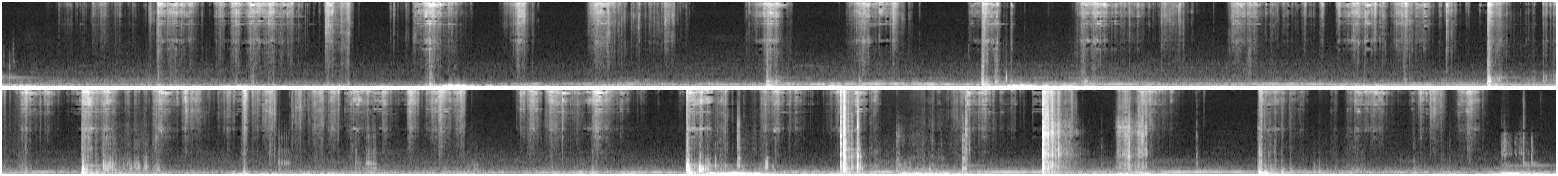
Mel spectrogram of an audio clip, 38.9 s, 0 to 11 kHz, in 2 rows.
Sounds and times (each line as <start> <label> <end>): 28.0 keychain jingling 30.4
31.1 keychain jingling 32.8
33.4 keychain jingling 34.1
